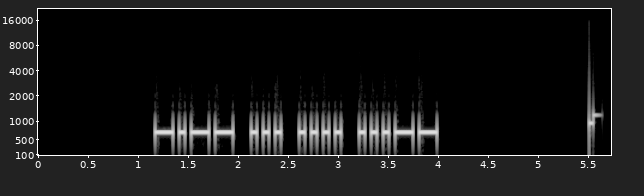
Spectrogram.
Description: Morse code, heard as a keyed tone, about 20 wpm, 700 Hz. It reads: YSH3
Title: Four Letter-Number Combinations - 20wpm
